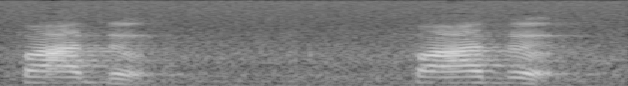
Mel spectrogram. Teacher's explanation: R should be kept silent because when R is followed by a vowel sound, that is a.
